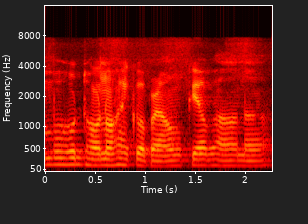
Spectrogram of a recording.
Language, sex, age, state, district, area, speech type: Assamese, male, 18-30, Assam, Dhemaji, rural, spontaneous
